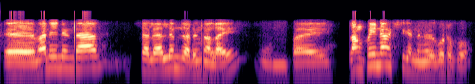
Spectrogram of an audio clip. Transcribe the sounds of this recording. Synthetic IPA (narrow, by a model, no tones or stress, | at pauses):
maninɯŋasalejalɯmzaɾɯŋalaj | mpajlaŋpʰɯjnaŋsiɡɯnɯŋɯɡɔtʰɔkʰɔ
